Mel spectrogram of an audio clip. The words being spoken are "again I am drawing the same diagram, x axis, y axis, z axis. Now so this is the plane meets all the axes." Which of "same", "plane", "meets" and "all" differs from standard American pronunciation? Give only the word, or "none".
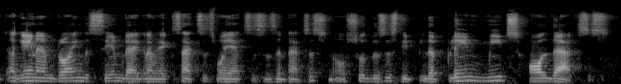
none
